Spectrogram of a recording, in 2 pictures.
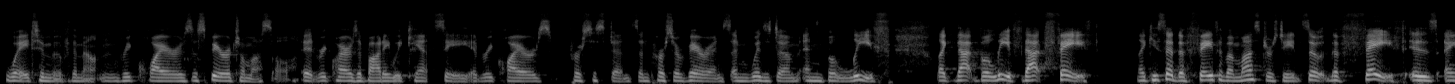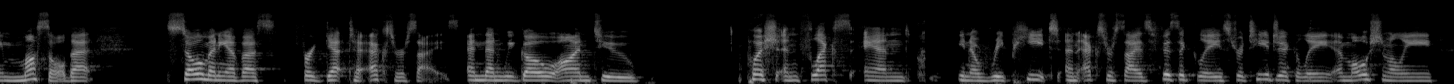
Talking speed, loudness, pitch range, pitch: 145 wpm, -32 LUFS, 170-200 Hz, 180 Hz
